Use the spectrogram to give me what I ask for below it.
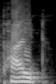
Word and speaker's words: fight: अगला एग्जाम्पल और देख लेते हैं, आपने बहुत लड़ाई की होगी, FIGHT फाइट, इसको क्या पढ़ते हैं, फाइट। तो इसमें भी देखिए GH आया है, तो ये क्या है आपका, चुप है, साइलेंट है।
